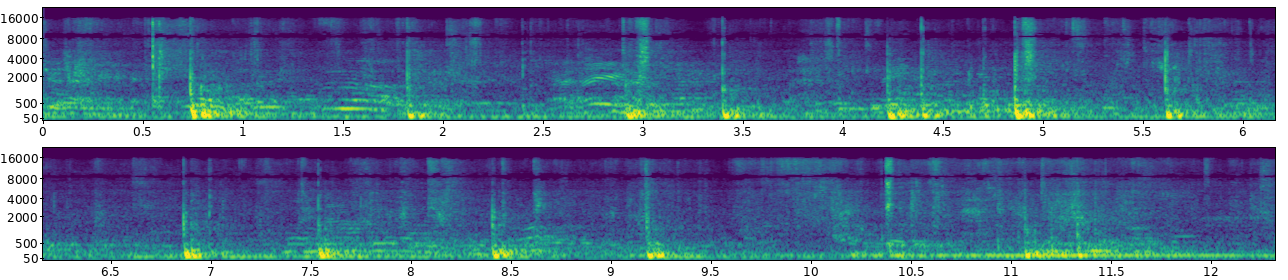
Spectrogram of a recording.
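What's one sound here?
A basketball bounces on hard ground outdoors.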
